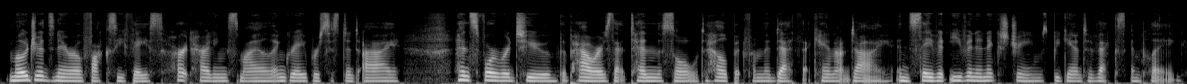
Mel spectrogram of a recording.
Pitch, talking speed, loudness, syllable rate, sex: 160 Hz, 195 wpm, -21 LUFS, 5.1 syllables/s, female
